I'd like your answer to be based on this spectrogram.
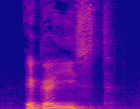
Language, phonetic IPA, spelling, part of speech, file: Russian, [ɪɡɐˈist], эгоист, noun, Ru-эгоист.ogg
- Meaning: egotist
